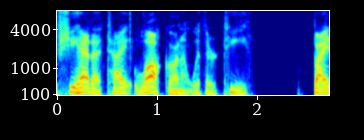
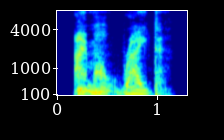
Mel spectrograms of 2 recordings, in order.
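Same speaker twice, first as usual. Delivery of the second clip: hissed, much quieter and lower; 2 semitones lower, 10 dB quieter than usual. Asked what's wrong while curled over her hand, she answers him: hissed. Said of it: "she hissed as she lifted her head".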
